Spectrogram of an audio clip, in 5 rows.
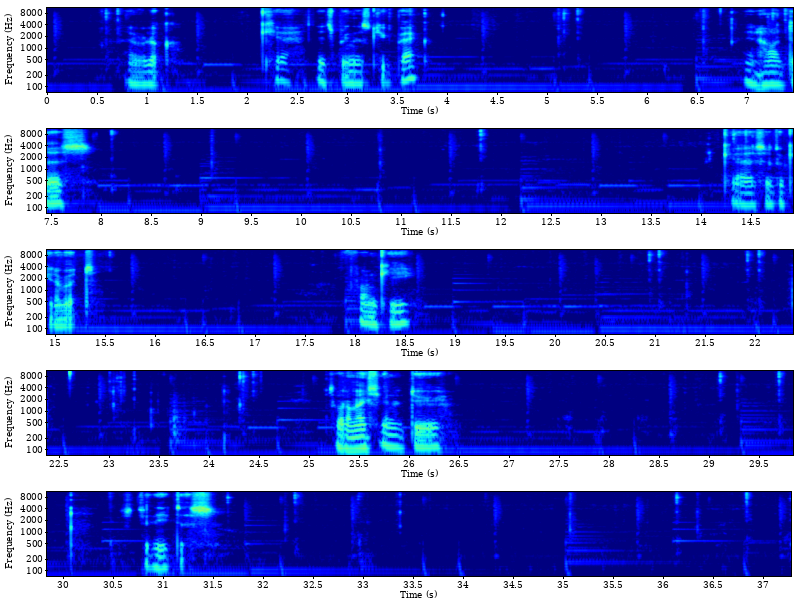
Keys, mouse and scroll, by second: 0.9 click, 3.0-3.5 scroll down 2, 3.7-4.3 scroll down 3, 4.2 scroll up 5, 5.3 click, 7.4 click, 8.2-12.2 middle drag, 12.6-13.0 scroll up 1, 14.5 click, 15.6 s, 21.1 click, 22.1 click, 24.5 click, 27.6-29.2 scroll down 7, 29.2-29.9 drag, 30.6 Delete, 31.8-32.5 drag, 33.1 Delete, 35.5-36.1 scroll down 1, 36.1 scroll down 2, 36.2-37.0 drag.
